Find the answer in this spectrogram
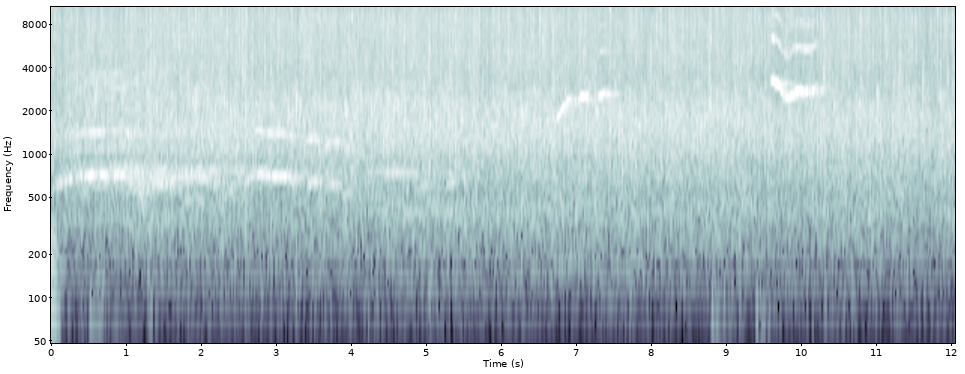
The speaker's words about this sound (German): Liebe Hörerinnen und Hörer, wir sind da ja am 19. Juni am Frontleichnamstag zu Gast gewesen, müssen wir jetzt schon sagen, und da ist bummvoll. Und das beweist unser Publikum da jetzt noch einmal mit einem Riesenapplaus aus Tannhausen.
